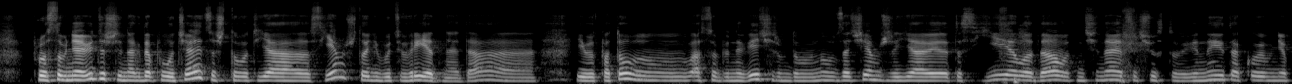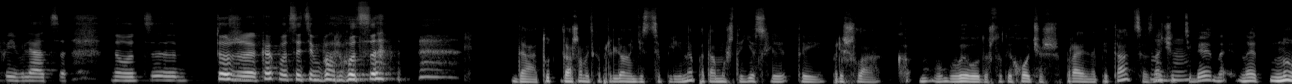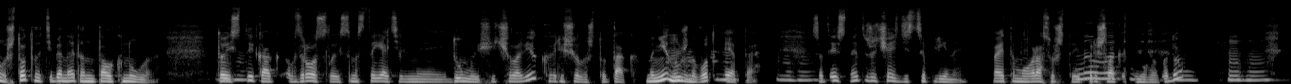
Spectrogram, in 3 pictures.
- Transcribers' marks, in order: chuckle; laughing while speaking: "бороться?"
- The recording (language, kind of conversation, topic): Russian, advice, Почему меня тревожит путаница из-за противоречивых советов по питанию?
